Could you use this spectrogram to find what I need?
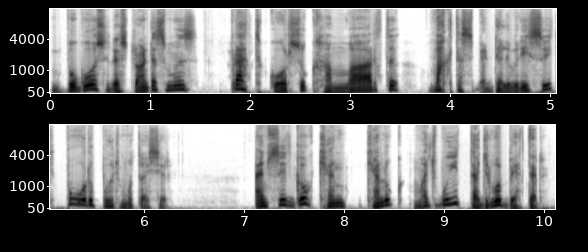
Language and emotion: Kashmiri, happy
